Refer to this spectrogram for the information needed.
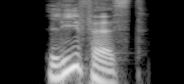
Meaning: second-person singular subjunctive II of laufen
- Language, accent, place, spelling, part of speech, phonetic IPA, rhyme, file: German, Germany, Berlin, liefest, verb, [ˈliːfəst], -iːfəst, De-liefest.ogg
